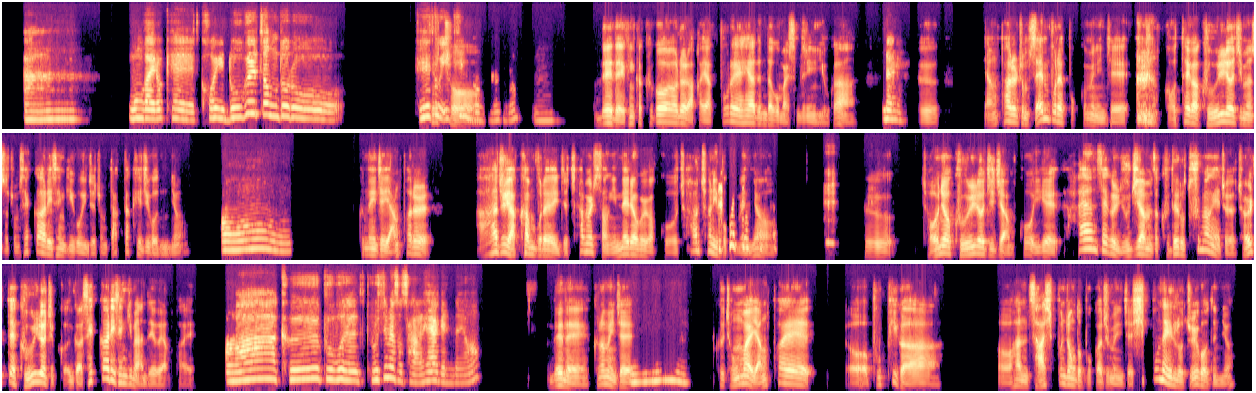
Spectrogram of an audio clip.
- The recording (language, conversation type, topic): Korean, podcast, 채소를 더 많이 먹게 만드는 꿀팁이 있나요?
- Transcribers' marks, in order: throat clearing; laugh; tapping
